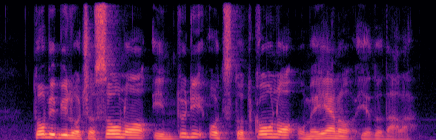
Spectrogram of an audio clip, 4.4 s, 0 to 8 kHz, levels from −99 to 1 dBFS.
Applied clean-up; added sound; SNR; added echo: none; none; none; none.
